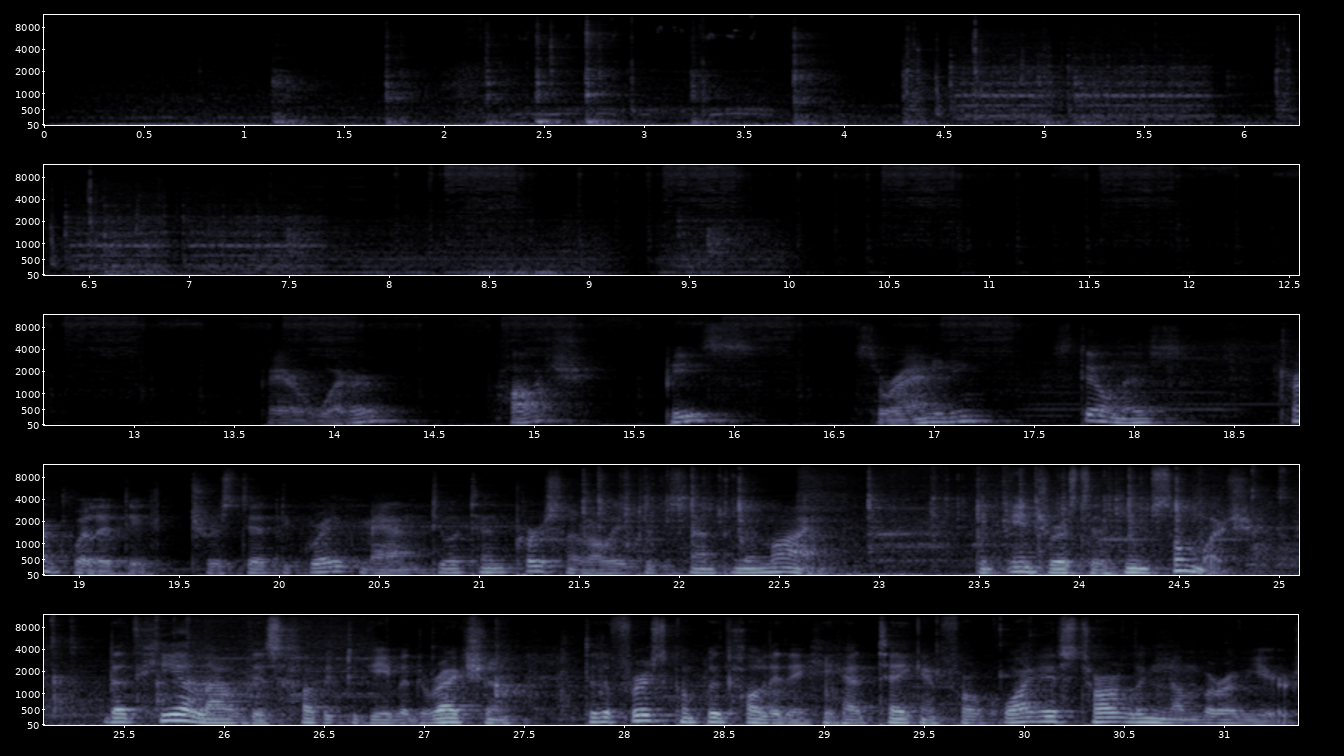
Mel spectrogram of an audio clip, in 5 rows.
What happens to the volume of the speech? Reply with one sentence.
The volume of the speech goes up.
